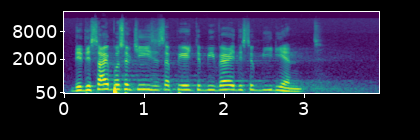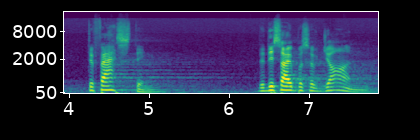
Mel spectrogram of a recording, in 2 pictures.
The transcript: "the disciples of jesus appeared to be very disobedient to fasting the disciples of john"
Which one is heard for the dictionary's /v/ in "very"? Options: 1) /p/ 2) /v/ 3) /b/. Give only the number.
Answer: 2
